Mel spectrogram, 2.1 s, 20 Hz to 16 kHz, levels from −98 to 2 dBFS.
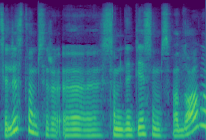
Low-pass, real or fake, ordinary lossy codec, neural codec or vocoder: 14.4 kHz; real; AAC, 64 kbps; none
